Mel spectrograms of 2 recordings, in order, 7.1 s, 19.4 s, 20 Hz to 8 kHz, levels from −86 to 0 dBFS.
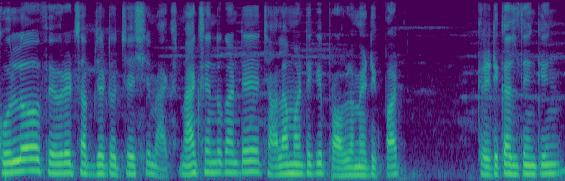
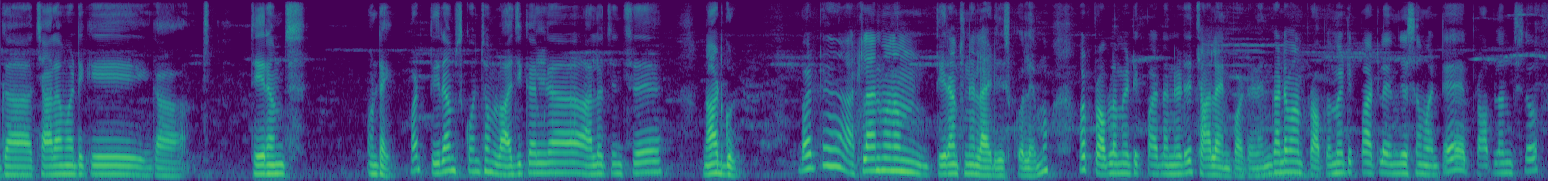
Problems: none marked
